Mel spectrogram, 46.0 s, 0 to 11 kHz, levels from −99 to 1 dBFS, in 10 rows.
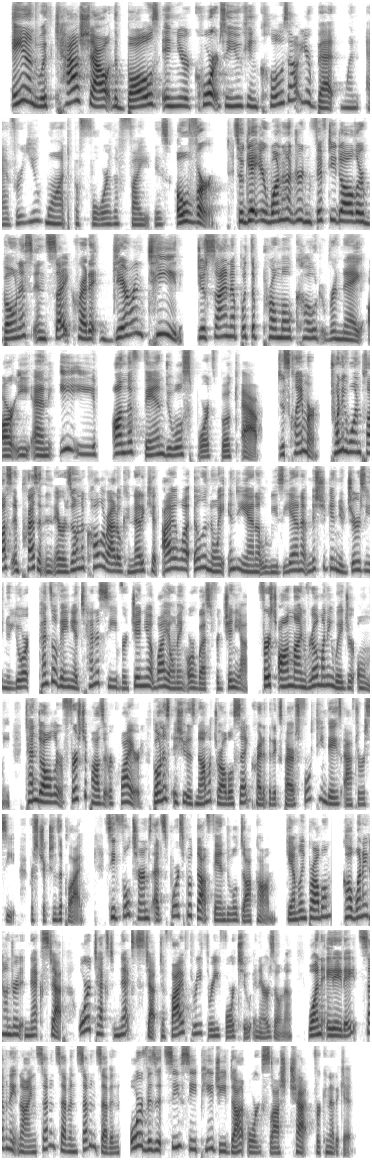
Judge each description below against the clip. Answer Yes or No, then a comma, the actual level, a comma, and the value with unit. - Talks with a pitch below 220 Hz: No, high, 230 Hz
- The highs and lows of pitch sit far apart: Yes, wide, 6.3 semitones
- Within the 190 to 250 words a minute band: No, average, 165 wpm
